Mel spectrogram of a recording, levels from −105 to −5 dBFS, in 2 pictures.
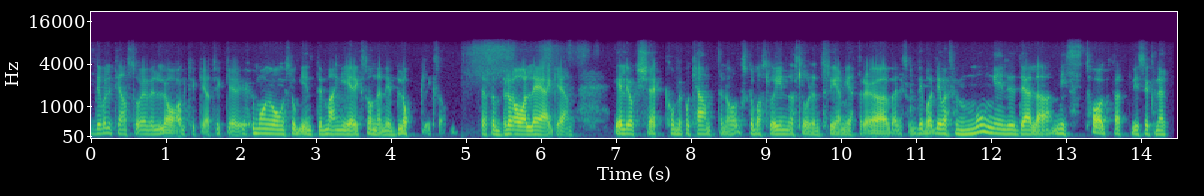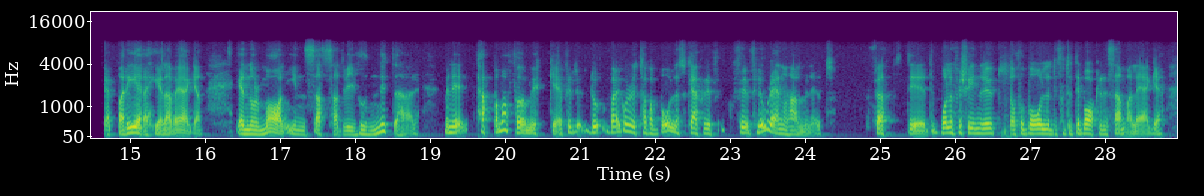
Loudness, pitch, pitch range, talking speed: -24 LUFS, 140 Hz, 130-160 Hz, 220 wpm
